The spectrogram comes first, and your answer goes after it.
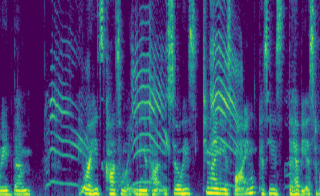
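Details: Foster kittens in Los Angeles during a weighing session; several drawn-out, rising-then-falling high meows repeat through the clip, overlapped by a woman talking steadily indoors.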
